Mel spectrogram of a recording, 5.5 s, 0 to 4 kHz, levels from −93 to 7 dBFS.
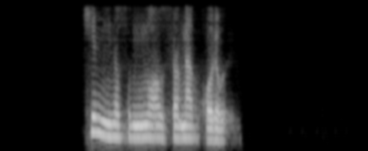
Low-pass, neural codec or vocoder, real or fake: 3.6 kHz; codec, 16 kHz, 0.5 kbps, FreqCodec, larger model; fake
